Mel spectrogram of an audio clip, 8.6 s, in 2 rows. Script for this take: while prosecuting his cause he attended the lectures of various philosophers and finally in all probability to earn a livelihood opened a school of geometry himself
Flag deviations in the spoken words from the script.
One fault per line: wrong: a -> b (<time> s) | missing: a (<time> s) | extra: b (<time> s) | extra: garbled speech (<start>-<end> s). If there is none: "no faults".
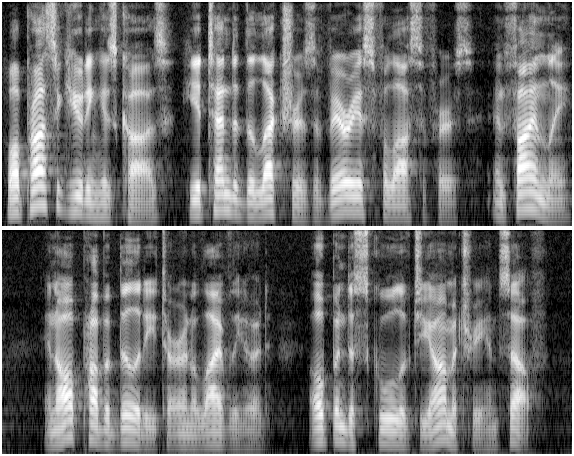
no faults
